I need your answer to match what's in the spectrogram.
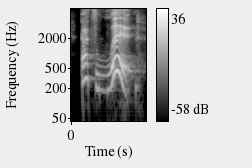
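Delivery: lively, energetic, hyped-up high-energy delivery. Teaching the slang phrase "that's lit": said with energy. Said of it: "you have to say it with energy".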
